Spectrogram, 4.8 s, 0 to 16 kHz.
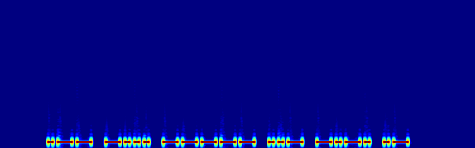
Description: Morse code, heard as a keyed tone, about 25 wpm, 700 Hz. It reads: WB0UCA
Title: USA Call Signs - 6 Characters - Repeated 2x - 25wpm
